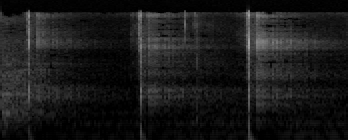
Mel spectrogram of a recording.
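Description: Two short, sharp clicks about two-thirds of a second apart in otherwise near silence.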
